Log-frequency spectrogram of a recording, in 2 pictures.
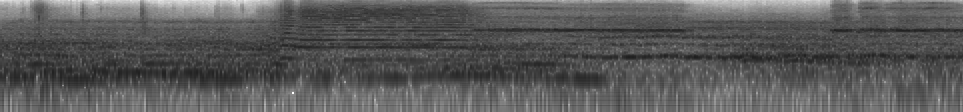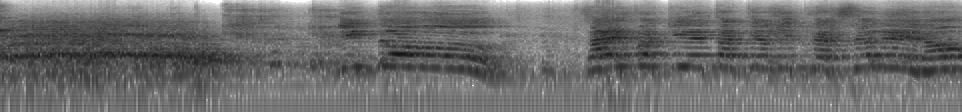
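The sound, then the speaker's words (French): A car horn blares loud in one long, sustained honk lasting several seconds, then cuts off as busy, warbling sounds and voices take over. “Mais j'ai pas klaxonné, monsieur l'agent.”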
